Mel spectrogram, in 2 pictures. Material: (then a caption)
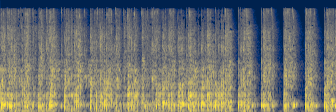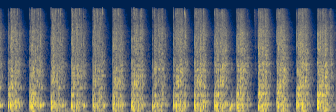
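Hard plastic. Long nails scratch continuously over a hollow, hard plastic watermelon-slice container with a red spout for about three seconds, producing a dense, bright rasping. The sound then shifts to fast, evenly spaced nail taps on the container, each a short hollow plastic click that dies away quickly.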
